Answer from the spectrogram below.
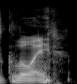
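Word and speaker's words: Glóin: Anyway, we had a whole conversation about like, yeah, it's definitely pronounced Glowin because the accent is on the O. And then in the audiobook, it's pronounced Gloin. So definitely Gloin. Yeah. – Yeah. As longtime knowers of how it was said out loud in the movie, we can confirm that it was Gloin.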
